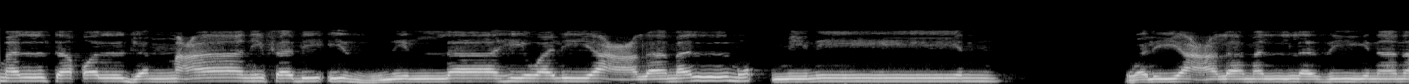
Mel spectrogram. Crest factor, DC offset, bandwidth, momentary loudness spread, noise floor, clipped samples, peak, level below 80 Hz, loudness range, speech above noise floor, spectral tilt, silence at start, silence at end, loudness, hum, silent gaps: 10 dB; under 0.1%; 5 kHz; 3 LU; under -90 dBFS; under 0.1%; -6 dBFS; -56 dBFS; 3 LU; over 75 dB; -10 dB/octave; 0 s; 0 s; -16 LUFS; none; 10.30-11.19 s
